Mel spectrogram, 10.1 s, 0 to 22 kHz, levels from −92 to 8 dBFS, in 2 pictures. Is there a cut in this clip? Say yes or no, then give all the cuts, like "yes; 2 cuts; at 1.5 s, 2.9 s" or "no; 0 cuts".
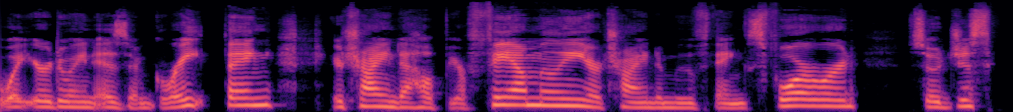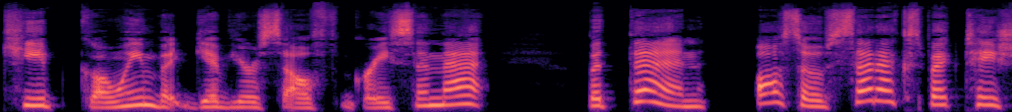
no; 0 cuts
